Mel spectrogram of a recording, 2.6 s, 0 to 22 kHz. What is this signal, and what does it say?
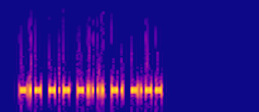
Morse code, heard as a keyed tone, about 49 wpm, 700 Hz. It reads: KK6NY
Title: USA Call Signs - 5 Characters - Repeated 2x - 50wpm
